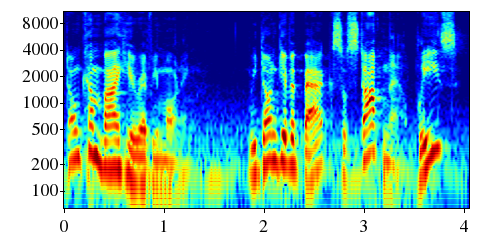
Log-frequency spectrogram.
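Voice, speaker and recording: A man's voice: high voice, huge pitch swings, moderate pace, pitched above the performer's own voice, heavily acted. A man voicing an earnest, pleading young country girl with folksy rural phrasing, in a live story reading. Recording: noisy live club recording.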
